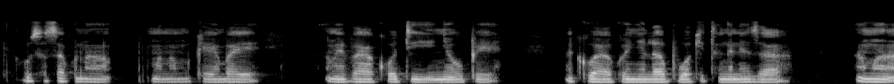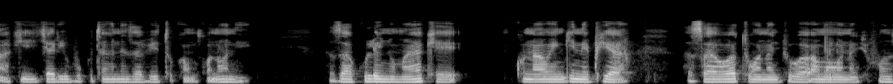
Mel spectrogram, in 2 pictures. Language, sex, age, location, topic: Swahili, female, 36-49, Wajir, health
